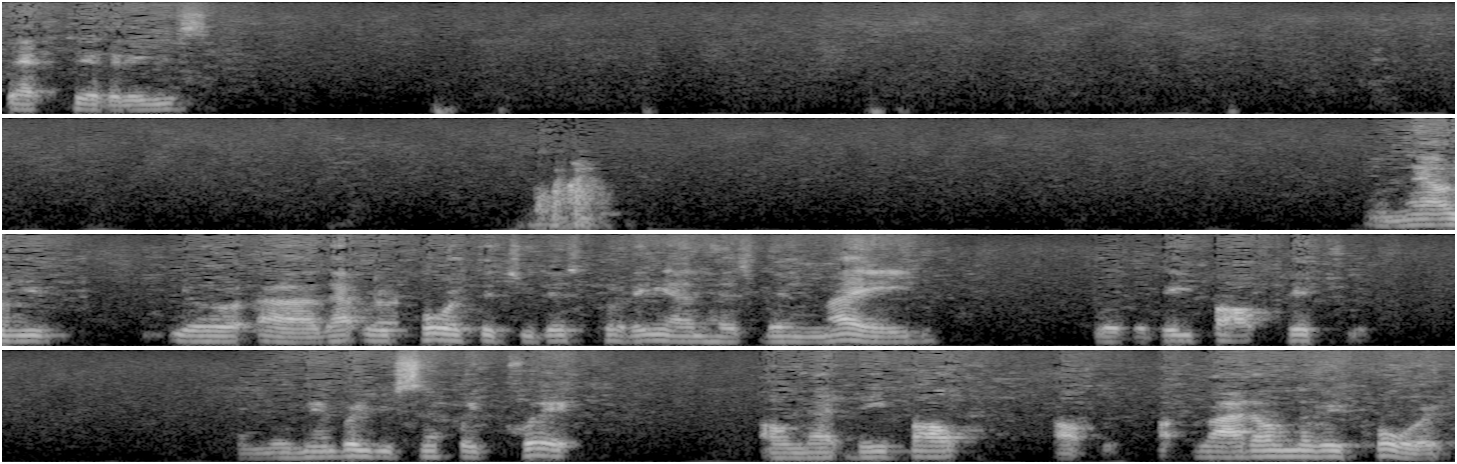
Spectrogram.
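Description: An elderly man talks calmly over an online call.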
